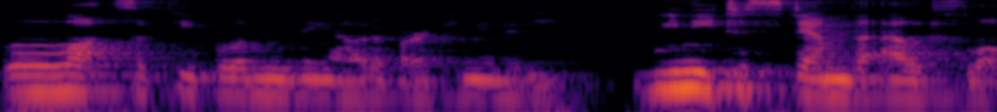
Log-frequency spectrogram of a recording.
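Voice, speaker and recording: This is a woman speaking. She has a Canadian accent. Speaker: panelist on rural development. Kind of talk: panel discussion. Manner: animated.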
